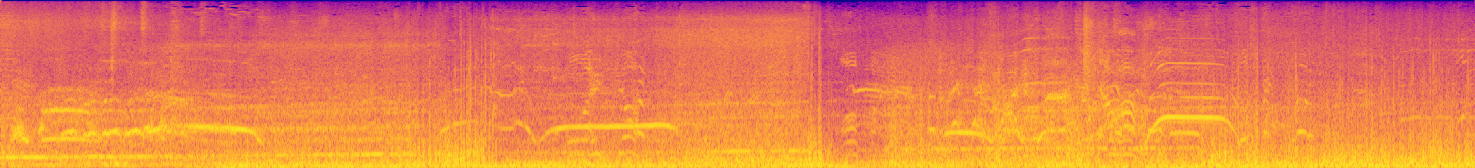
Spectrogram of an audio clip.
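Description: Wind rushing and buffeting over the microphone on a fast-moving fairground ride, with voices letting out long, drawn-out cries over it several times.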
